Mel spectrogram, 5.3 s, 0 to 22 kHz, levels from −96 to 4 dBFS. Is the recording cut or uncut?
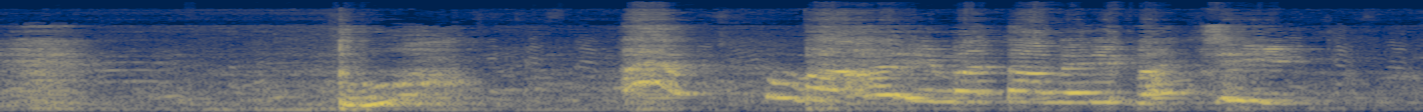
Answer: uncut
